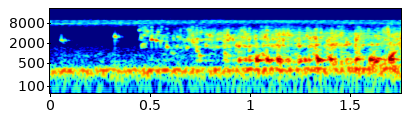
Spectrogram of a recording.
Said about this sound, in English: He's got a bottle with him. He's pouring it on the egg.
